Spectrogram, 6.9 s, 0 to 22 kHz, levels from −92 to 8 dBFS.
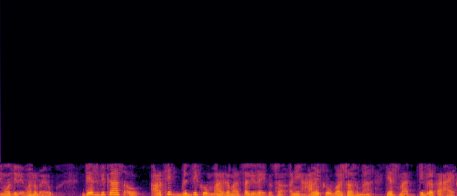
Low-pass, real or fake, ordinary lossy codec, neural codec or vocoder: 3.6 kHz; fake; none; vocoder, 22.05 kHz, 80 mel bands, WaveNeXt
